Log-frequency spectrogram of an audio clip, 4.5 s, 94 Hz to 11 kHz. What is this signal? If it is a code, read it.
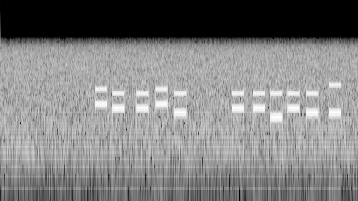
DTMF, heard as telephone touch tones, dialled by hand, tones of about 150 ms, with phone line noise. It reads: 07704 771746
